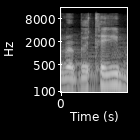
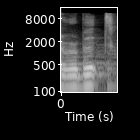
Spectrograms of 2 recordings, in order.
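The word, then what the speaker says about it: Roboute: a whole woman thing it's probably Roberti but I've always pronounced a reboot Gilman so we're just gonna go with that he's a lord of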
